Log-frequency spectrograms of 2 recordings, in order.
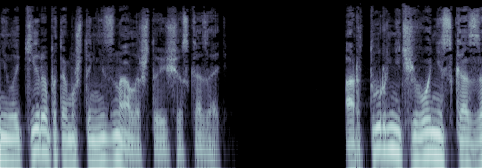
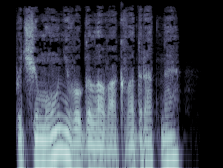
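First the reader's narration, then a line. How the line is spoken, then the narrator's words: Plain. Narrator (Russian): спросила Кира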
